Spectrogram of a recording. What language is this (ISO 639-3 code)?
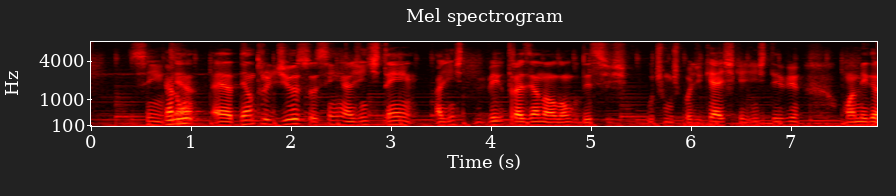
por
